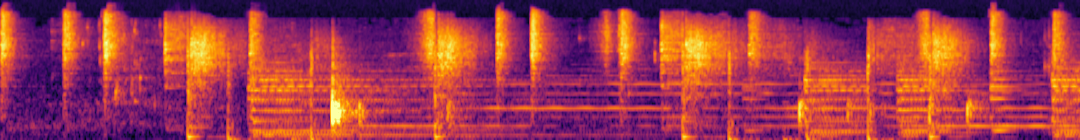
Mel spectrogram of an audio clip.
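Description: Water poured onto gelatin powder in a bowl while making a banana cake, soft close splashing and dripping with scattered small knocks, fairly quiet and continuous.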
